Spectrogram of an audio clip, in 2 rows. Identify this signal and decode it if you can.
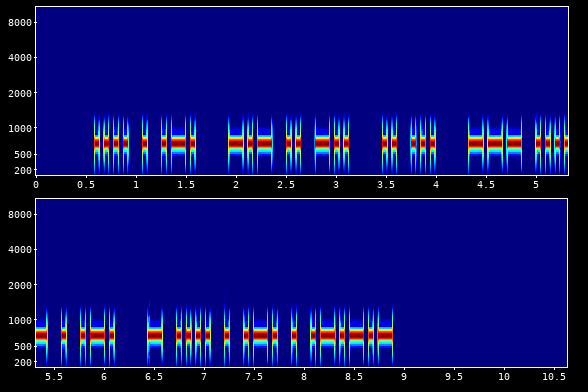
Morse code, heard as a keyed tone, about 25 wpm, 700 Hz. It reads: HER KID IS OVER THERE.
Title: Sentences from Top 1600 Words 25wpm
